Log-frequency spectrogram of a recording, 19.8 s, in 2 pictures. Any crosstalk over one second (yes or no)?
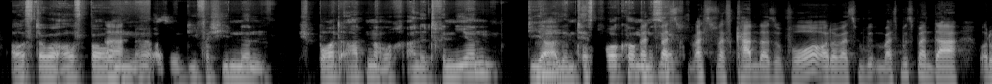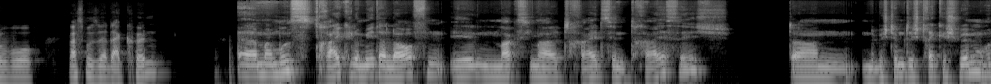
no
